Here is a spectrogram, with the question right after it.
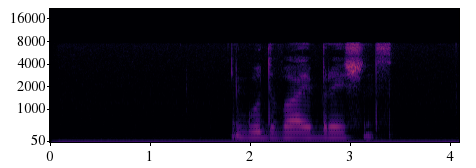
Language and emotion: Russian, neutral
